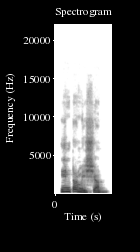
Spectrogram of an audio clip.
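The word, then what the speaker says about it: intermission: Next word है that is important word INTER, IN को हम पढ़ेंगे इन, और TE का उच्चारण टे करेंगे, R को रे पढ़ेंगे, इंटर। MI को हम मी पढ़ते हैं, डबल एस का उच्चारण शे करेंगे। IUN को देखिए यहाँ पे न ही लिखना है, यानी कि मिशन, इंटरमिशन, इंटरमिशन होता है अवकाश, एक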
